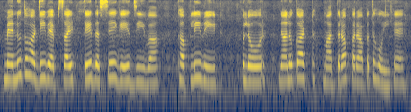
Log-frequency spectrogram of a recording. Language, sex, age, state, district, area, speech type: Punjabi, female, 18-30, Punjab, Rupnagar, rural, read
